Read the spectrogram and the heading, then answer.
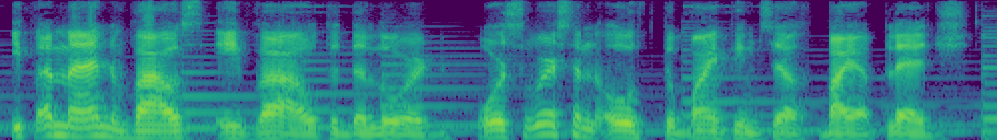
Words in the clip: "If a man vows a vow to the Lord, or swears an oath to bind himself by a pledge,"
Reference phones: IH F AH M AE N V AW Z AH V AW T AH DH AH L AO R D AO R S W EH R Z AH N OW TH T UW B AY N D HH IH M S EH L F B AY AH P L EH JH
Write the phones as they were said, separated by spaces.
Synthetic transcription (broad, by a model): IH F AH M AE N V AW S AH V AW T AH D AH L AO R D AO R S W EH R S AH N OW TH T UW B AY N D HH IH M S EH L F B AY AH P L EH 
